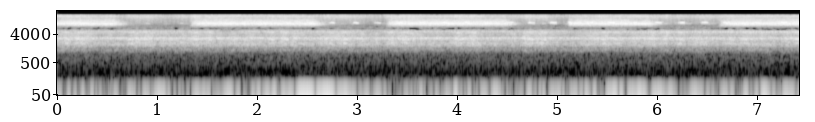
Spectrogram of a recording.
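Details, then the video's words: Summer night chorus of crickets and katydids: a continuous high-pitched ringing trill, overlaid by rasping buzzy phrases that start and stop roughly every two seconds, each lasting over a second. A faint low hum sits beneath. "Crickets and Katydids in Summer | Ambient Night Chorus"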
